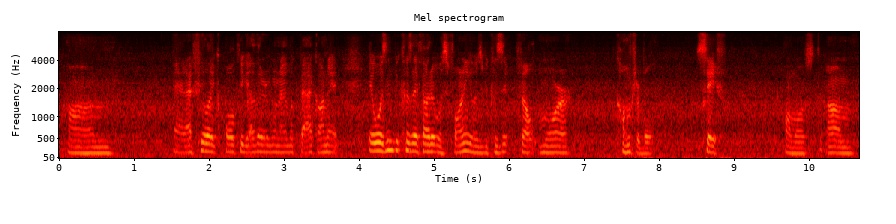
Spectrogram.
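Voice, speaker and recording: In a room with audible echo, a woman with a very deep, low pitch speaks at a moderate pace with fairly even intonation, leaving long, frequent pauses. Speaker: vlogger. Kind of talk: personal video diary. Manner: hesitant, many ums.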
